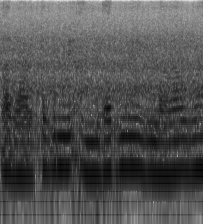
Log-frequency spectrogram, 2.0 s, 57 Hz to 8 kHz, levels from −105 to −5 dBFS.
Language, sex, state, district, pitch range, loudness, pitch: Hindi, female, Jharkhand, Garhwa, 175-195 Hz, -15 LUFS, 185 Hz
